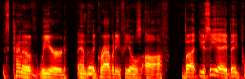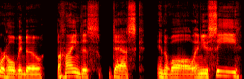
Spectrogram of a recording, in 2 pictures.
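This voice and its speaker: A man narrating a tabletop roleplaying game as game master, telling the scene in a halting, deliberate way. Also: mid-range voice, clean tone.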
